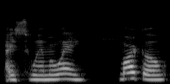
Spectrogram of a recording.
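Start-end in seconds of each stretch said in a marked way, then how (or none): none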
